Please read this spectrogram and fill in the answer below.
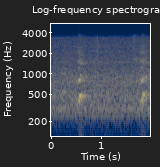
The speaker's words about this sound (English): Something is making my puppies bark.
